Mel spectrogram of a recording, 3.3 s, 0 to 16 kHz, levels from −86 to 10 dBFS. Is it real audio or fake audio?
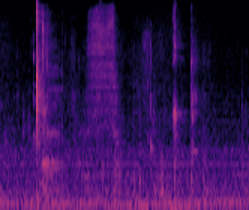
real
